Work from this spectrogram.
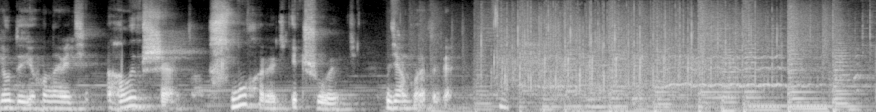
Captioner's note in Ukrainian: оплески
